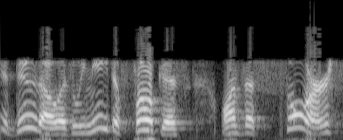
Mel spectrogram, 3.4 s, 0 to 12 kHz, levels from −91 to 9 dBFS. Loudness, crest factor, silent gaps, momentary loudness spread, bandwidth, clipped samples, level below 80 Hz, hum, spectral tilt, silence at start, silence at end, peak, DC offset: -12 LUFS; 12 dB; none; 9 LU; 6.2 kHz; under 0.1%; -46 dBFS; none; -7 dB/octave; 0 s; 0.1 s; 0 dBFS; under 0.1%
